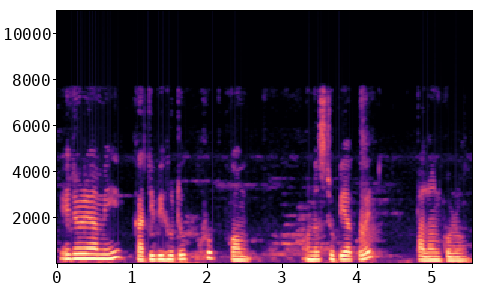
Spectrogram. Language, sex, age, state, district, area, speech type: Assamese, female, 30-45, Assam, Dibrugarh, urban, spontaneous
